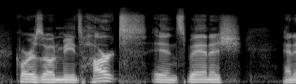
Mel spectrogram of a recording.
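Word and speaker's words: Corazón: the corazon i think is the probably the cortisone made by the cortisol see now you actually absolutely messed it up now nobody will know what it is well yeah that's why you have to spell it c-o-r-a-z-o-n corazon and this is the part i'm trying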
